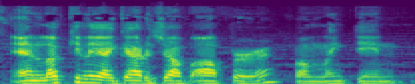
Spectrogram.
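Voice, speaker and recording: A South Korean man in his thirties gives a live-streamed lecture in English as a career coach, his Korean accent clear. His medium-pitched delivery halts often, full of fillers and restarts, with faint music playing behind him.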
